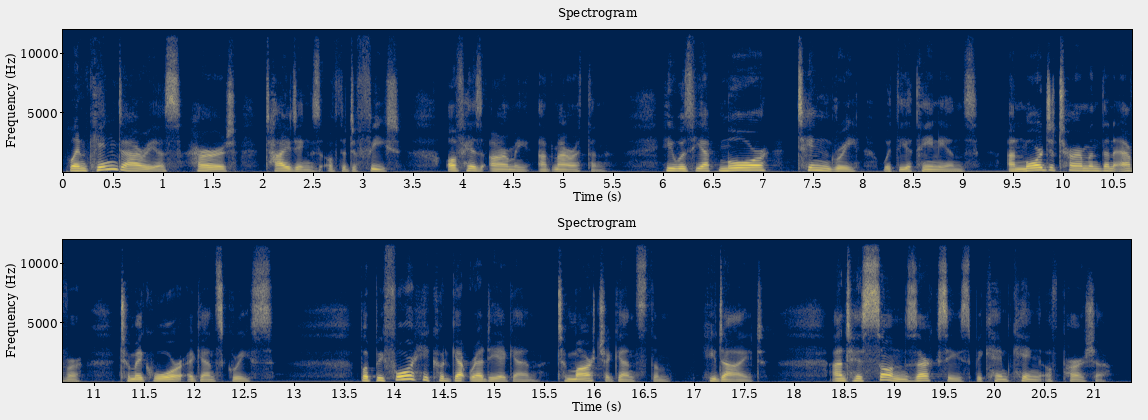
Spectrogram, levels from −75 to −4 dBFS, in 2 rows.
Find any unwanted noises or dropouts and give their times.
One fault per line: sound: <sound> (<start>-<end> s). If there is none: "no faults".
no faults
